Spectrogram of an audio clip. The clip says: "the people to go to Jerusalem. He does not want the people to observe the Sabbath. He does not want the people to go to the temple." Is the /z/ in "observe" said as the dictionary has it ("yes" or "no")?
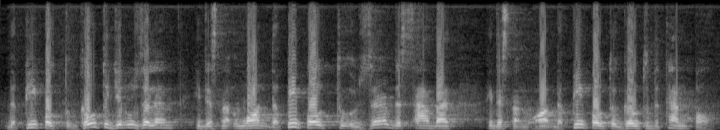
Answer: yes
